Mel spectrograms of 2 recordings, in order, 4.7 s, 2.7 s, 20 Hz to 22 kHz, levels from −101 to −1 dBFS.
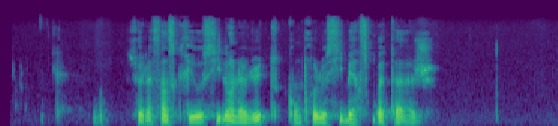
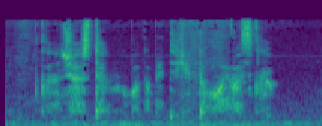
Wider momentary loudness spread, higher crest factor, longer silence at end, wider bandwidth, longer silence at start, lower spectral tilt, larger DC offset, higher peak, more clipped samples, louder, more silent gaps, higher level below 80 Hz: second, 12 LU vs 15 LU; second, 20 dB vs 26 dB; first, 1.05 s vs 0 s; about the same, 13 kHz vs 12 kHz; first, 0.45 s vs 0.05 s; first, -5 dB/octave vs 0 dB/octave; neither; about the same, -8 dBFS vs -10 dBFS; neither; first, -28 LUFS vs -31 LUFS; neither; second, -68 dBFS vs -56 dBFS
